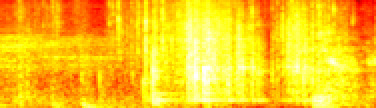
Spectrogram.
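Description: A woven plastic sack rustling and crinkling as a hand rummages in it for dried red chillies, loudest about a second in.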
